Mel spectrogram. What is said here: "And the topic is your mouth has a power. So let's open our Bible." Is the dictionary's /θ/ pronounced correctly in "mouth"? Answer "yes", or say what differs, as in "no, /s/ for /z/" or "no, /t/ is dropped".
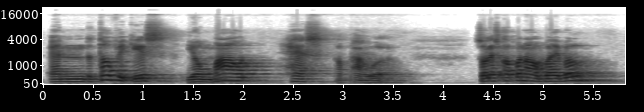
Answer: no, /t/ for /θ/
